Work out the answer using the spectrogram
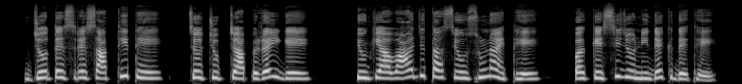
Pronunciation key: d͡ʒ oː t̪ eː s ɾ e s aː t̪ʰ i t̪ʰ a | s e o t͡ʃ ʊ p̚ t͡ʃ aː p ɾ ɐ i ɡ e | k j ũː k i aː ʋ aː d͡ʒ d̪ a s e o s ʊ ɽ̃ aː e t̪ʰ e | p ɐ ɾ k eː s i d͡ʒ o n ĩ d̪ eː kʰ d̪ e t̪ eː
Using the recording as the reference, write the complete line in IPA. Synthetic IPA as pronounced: d͡ʒ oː t̪ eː s ɾ e s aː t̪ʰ i t̪ʰ e | s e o t͡ʃ ʊ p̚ t͡ʃ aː p ɾ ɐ i ɡ e | k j ũː k i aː ʋ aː d͡ʒ t̪ a s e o s ʊ ɽ̃ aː e t̪ʰ e | p ɐ ɾ k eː s i d͡ʒ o n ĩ d̪ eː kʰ d̪ e t̪ʰ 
